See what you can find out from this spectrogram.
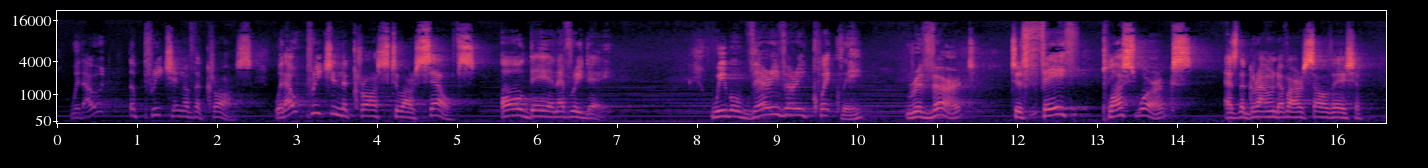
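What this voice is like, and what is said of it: Scottish accent, Alistair Begg. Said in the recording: “the pastor is Alistair Begg ... he's Scottish. He's got a good accent.”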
